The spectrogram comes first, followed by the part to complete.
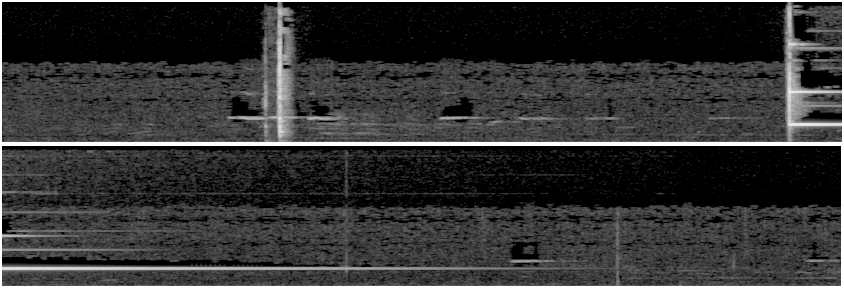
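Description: Subscribe-button animation sound effect: a short click about a second and a half in, then a single bell ding about four seconds in, as the cursor clicks the notification bell, ringing out and fading over about three seconds.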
